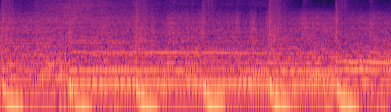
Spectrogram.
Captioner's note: engine Roaring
